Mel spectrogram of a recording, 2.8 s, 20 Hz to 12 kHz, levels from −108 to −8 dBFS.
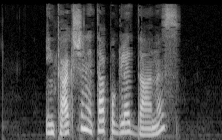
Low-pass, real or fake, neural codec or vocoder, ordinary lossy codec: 10.8 kHz; real; none; AAC, 32 kbps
